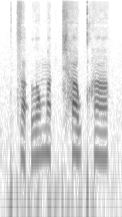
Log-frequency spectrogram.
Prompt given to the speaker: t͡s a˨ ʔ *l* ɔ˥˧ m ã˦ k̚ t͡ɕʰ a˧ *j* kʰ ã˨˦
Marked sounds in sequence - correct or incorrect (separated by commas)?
correct, incorrect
